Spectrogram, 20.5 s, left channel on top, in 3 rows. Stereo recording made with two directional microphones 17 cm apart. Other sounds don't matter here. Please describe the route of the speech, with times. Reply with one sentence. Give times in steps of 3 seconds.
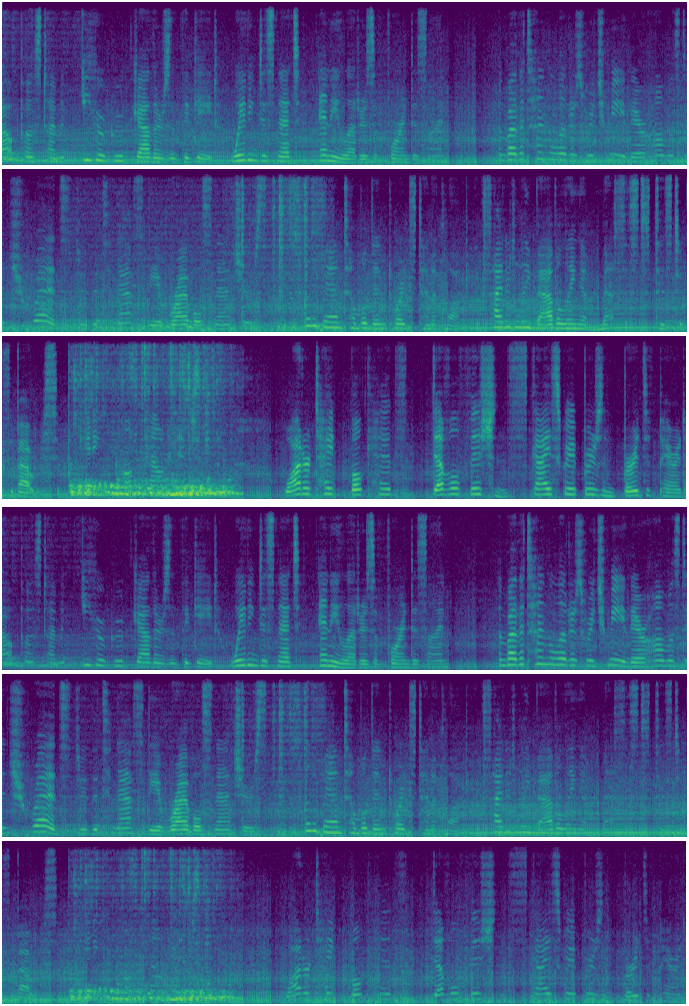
In this clip you hear the speech on the left from 0 s, in the centre from 3 s, on the right from 6 s, in the centre from 9 s and on the left from 12 s.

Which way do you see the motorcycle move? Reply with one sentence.
You can hear the motorcycle go from the left side to the right.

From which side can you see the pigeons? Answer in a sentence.
In this clip you hear the pigeons on the left.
